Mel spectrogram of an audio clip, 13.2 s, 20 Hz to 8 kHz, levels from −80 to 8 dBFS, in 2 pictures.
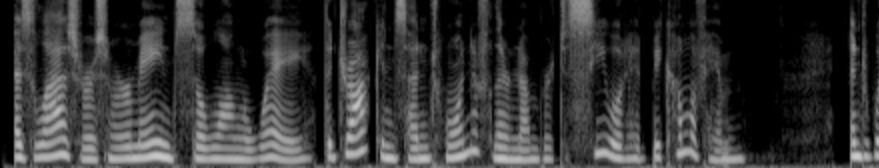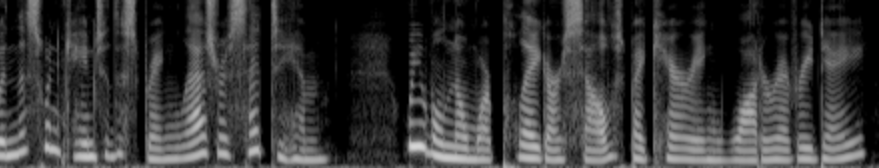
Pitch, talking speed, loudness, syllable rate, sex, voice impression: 220 Hz, 195 wpm, -20 LUFS, 5.5 syllables/s, female, feminine, slightly adult-like, slightly soft, slightly cute, friendly, slightly sweet, kind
